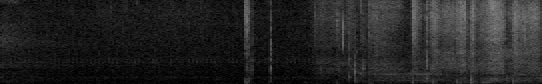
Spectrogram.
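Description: A Pringles can being turned in the hand close to the microphone. It is quiet at first, then two small clicks come about two seconds in, followed by a run of light scraping and rustling of fingers on the can.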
